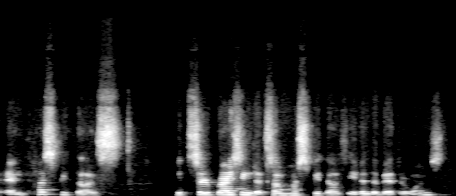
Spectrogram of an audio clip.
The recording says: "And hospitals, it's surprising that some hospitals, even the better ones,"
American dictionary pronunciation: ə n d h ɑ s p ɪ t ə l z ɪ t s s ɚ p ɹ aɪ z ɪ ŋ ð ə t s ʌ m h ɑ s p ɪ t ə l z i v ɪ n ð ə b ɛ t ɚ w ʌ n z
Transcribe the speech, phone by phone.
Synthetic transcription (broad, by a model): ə n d h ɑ s p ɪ t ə l s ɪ t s s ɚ p ɹ aɪ s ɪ ŋ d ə t s ʌ m h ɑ s p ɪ t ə l s i v ɪ n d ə b ɛ t ɚ w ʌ n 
